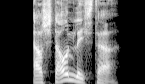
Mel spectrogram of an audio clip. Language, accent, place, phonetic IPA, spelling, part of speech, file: German, Germany, Berlin, [ɛɐ̯ˈʃtaʊ̯nlɪçstɐ], erstaunlichster, adjective, De-erstaunlichster.ogg
- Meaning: inflection of erstaunlich: 1. strong/mixed nominative masculine singular superlative degree 2. strong genitive/dative feminine singular superlative degree 3. strong genitive plural superlative degree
